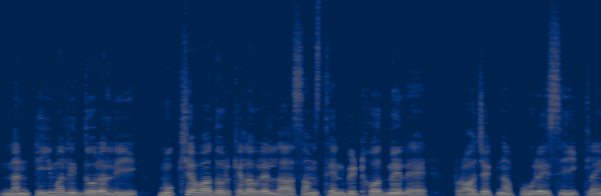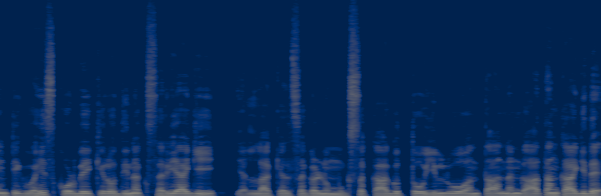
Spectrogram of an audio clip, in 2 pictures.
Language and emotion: Kannada, fearful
